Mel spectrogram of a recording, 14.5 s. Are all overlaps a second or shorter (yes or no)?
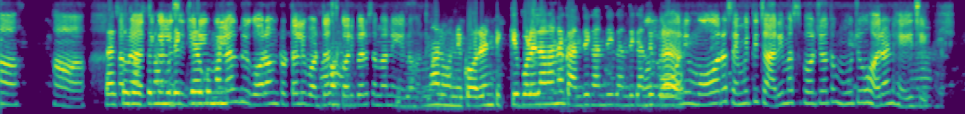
no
